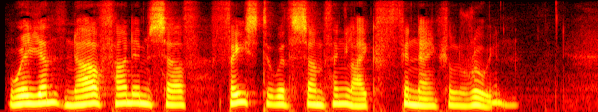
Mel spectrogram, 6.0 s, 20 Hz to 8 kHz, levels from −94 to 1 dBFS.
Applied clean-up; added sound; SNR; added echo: none; none; none; none.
